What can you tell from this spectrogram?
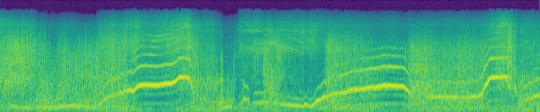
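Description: FPV freestyle quadcopter's brushless motors whining, the pitch swooping up and down several times as the throttle is punched and cut, over a steady rush of propeller wash.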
